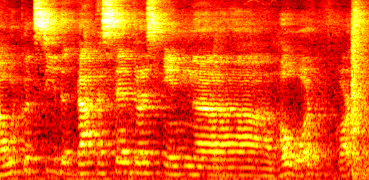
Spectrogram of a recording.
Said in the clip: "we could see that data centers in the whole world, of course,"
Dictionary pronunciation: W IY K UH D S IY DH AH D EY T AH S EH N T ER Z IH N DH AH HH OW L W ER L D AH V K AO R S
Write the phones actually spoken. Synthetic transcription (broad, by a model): W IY K UH D S IY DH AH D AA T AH S EH N T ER S IH N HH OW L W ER D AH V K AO R S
